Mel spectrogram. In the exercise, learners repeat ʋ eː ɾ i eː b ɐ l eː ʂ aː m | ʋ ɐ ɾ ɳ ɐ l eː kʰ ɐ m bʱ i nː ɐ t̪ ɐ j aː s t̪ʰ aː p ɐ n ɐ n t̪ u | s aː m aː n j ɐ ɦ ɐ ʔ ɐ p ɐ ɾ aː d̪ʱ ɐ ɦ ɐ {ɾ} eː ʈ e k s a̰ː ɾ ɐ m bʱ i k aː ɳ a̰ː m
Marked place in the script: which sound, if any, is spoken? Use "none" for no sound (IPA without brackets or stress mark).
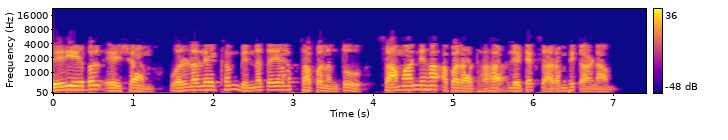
l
